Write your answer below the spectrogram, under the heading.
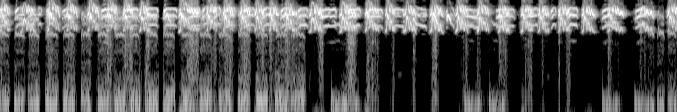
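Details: Oriental white-eyes chattering as a lure for wild birds: crowded, high, buzzy twittering in fast repeated pulses, with a low murmur under the first three seconds.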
